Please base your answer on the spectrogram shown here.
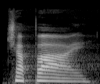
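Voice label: "ciapae", Vernazzese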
